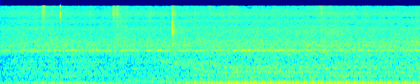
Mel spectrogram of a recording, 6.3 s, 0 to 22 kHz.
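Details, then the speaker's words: 1997 work truck after replacing the number two injector that caused a lean-cylinder misfire; steady, even exhaust rumble at idle heard at the tailpipe, no skips, misfire gone: normal idle after repair. "yeah took care of it I'd say our misfire is completely gone"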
